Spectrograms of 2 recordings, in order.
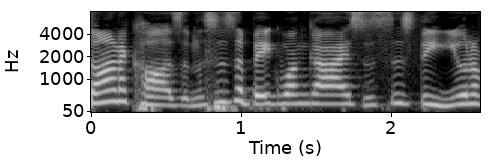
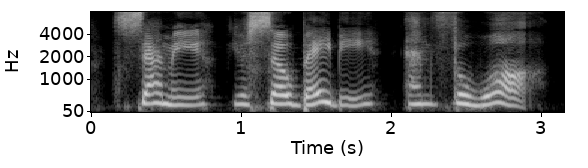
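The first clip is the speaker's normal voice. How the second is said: put-on slow, heavily laid-on British accent. Quoting a fan question the way it was said: imitating a very british accent. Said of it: "And I say it like that because Jake, A K A Oliver Reed, says it in a very British accent".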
